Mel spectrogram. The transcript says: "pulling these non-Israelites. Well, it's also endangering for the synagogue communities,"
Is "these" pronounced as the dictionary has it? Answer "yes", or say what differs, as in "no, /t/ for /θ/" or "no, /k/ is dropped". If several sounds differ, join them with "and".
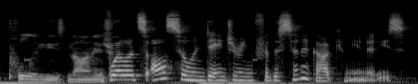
yes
